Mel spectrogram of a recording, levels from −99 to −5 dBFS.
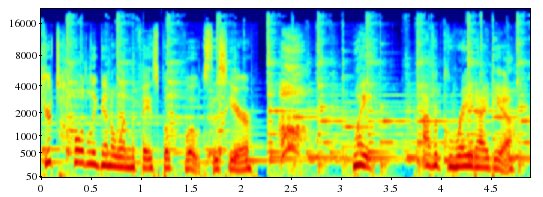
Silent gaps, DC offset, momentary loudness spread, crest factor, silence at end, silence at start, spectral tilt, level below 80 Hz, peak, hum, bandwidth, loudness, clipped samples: none; under 0.1%; 6 LU; 14 dB; 0 s; 0 s; -5 dB/octave; -40 dBFS; -2 dBFS; none; over 20 kHz; -16 LUFS; under 0.1%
